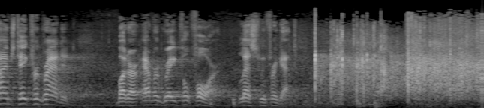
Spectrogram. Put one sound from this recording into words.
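A middle-aged man speaks formally into a microphone.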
